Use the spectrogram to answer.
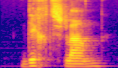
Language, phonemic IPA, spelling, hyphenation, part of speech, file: Dutch, /ˈdɪxt.slaːn/, dichtslaan, dicht‧slaan, verb, Nl-dichtslaan.ogg
- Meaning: 1. to slam shut, to be slammed shut 2. to lose composure or become confused so that one becomes unable to react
